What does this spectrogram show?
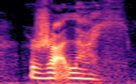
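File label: "rzhalay", gum, Tlacochahuaya Zapotec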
